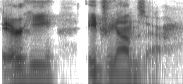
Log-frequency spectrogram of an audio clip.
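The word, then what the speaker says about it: Ehire Adrianza: he came up to the giant system it's airhee adrianza airhee adrianza okay uh he was leading off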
